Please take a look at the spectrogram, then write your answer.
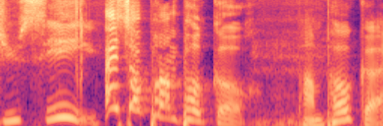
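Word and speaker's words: Pom Poko: Pompoko. Pompoko. See, 2 words. That's why I'm glad I asked that, because I thought it went P-A. It's P-O. Pom. Pom. Poco. Poko. Pompoco.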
